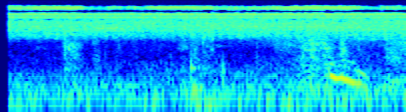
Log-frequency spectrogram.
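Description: Steady high hiss of outdoor ambience with a few faint knocks from a person moving on a wooden deck, then about three seconds in a short falling grunt from a man as he sits down.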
